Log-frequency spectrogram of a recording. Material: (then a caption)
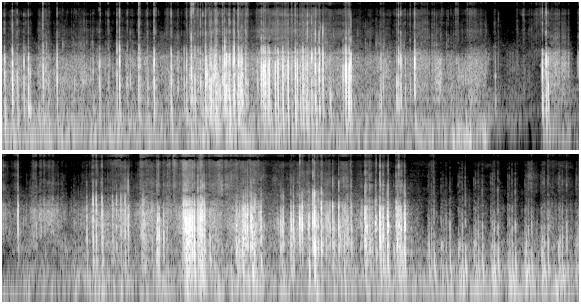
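Rubber. A palm-sized pink soft rubber spiky massage ball is squeezed, rubbed and scratched across its spikes by fingers. The result is dense bursts of soft crinkly, crunchy scratching focused in the midrange, with a near-silent gap around the eighth second before the texture returns.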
